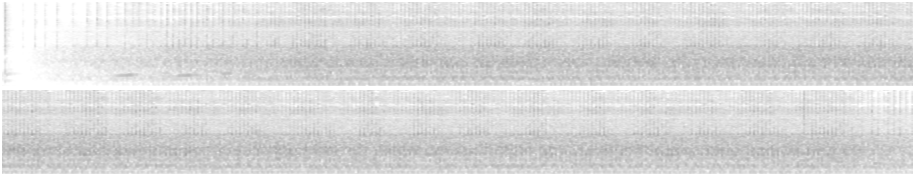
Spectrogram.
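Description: A steady mechanical running noise with a low hum underneath, fading in over the first few seconds and fading out near the end.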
